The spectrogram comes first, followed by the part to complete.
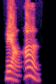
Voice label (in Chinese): "两岸", chino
